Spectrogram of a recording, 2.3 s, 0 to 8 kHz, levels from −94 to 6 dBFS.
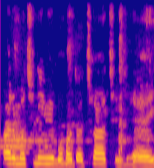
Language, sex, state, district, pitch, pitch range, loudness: Hindi, female, Bihar, Araria, 250 Hz, 220-260 Hz, -15 LUFS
